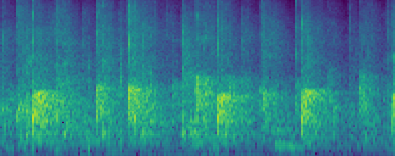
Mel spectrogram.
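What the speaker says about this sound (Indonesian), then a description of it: "Tepuk tangan." Audience clapping at a university seminar on AI-driven content creation, a loud burst of applause from many hands in uneven pulses lasting several seconds, with faint voices underneath.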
